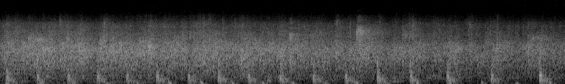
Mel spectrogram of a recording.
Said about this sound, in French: Applaudis pour le Seigneur. Clap the Lord.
